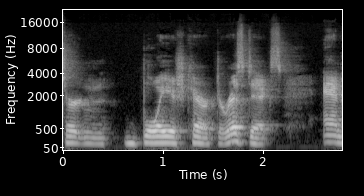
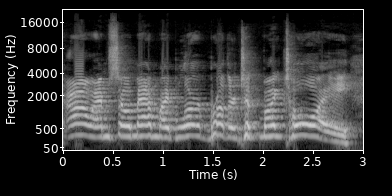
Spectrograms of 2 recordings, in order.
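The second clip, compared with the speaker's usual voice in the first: whiny monster voice; 11 semitones higher than usual. Retold or imitated. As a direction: pout it like a sulky monster. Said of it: "the monster says".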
